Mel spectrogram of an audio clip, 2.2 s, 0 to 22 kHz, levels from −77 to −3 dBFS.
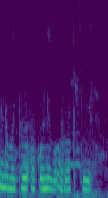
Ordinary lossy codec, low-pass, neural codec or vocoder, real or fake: none; none; codec, 44.1 kHz, 7.8 kbps, DAC; fake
